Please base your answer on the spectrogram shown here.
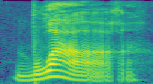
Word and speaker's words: boire: Boire. Okay, remember, O-I, wa, wa, wa, wa, bois, boire.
